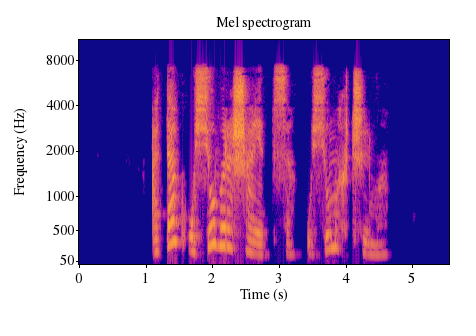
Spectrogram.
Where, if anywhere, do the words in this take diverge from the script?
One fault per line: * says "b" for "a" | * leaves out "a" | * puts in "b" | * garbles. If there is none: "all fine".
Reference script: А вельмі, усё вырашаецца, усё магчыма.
* says "так" for "вельмі"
